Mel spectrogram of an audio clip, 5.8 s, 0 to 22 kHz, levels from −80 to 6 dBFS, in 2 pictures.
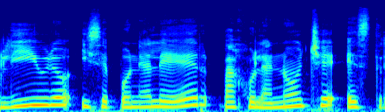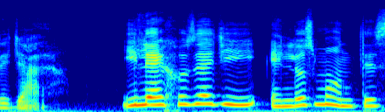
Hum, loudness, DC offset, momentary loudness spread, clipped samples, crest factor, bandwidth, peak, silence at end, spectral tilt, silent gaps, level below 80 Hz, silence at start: none; -23 LUFS; under 0.1%; 12 LU; under 0.1%; 20 dB; 13 kHz; -4 dBFS; 0 s; -5 dB/octave; none; -48 dBFS; 0 s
